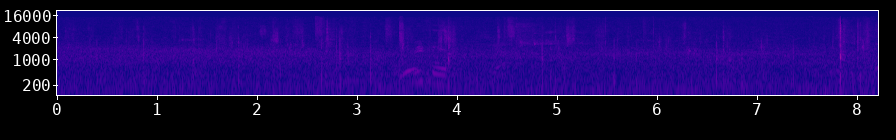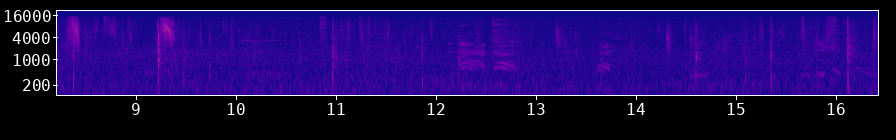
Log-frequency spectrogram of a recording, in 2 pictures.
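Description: Tennis balls struck by racquets and bouncing on a hard court during a doubles point: a few sharp pops from about halfway through, the loudest a little after that, with more near the end. Faint voices and footsteps in the background.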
